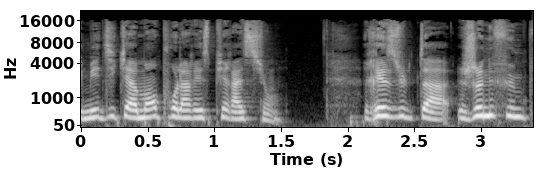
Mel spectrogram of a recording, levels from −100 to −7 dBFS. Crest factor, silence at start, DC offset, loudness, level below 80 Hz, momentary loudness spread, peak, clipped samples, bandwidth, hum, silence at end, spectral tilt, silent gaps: 16 dB; 0 s; under 0.1%; -20 LUFS; -56 dBFS; 9 LU; -4 dBFS; under 0.1%; 17 kHz; none; 0.05 s; -3.5 dB/octave; none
